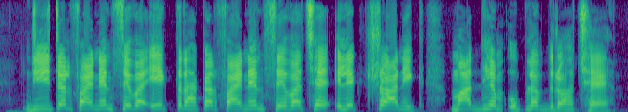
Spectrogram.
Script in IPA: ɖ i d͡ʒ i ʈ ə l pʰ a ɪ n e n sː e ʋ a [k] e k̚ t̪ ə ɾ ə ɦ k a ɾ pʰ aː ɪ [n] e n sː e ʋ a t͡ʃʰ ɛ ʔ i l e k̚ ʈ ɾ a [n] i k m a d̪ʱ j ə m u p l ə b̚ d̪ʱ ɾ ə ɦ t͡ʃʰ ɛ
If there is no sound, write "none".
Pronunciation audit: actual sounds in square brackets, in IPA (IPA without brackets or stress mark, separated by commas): ʔ, n, n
